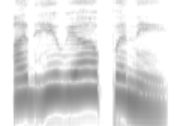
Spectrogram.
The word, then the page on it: ಅಧಿವ್ಯಾಪನೆ: adhivyāpane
